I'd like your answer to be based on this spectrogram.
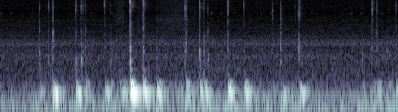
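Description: Fingertips type quickly and densely on a laptop keyboard with plastic keys. The result is a quiet, steady patter of soft, low, thuddy key clicks with faint bright ticks on top and very short decays.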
